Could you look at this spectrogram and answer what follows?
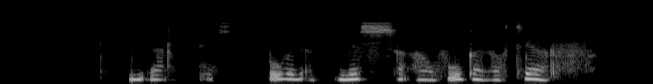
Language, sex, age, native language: Icelandic, female, 30-39, Filipino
